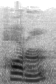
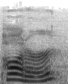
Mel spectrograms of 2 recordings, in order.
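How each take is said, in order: First: It is said in an American accent. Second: The same.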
